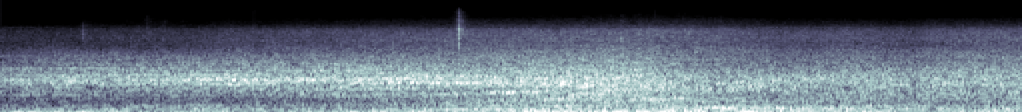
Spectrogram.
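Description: Road traffic: a car passing, its tyre and engine noise swelling and then easing.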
